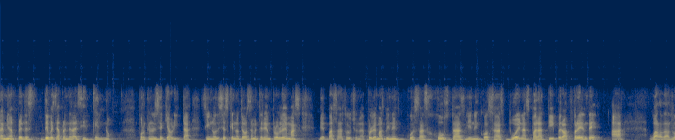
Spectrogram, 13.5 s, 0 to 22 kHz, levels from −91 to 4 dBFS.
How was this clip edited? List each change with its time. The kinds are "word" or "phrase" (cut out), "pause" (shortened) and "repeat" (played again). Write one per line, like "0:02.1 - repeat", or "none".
none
